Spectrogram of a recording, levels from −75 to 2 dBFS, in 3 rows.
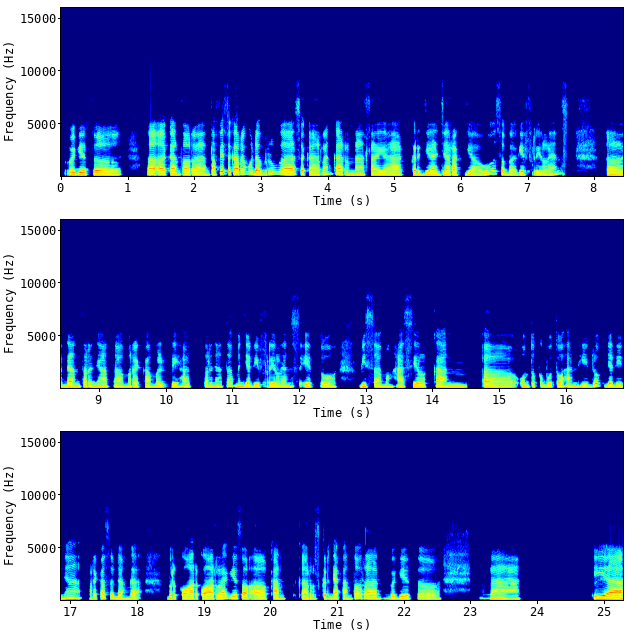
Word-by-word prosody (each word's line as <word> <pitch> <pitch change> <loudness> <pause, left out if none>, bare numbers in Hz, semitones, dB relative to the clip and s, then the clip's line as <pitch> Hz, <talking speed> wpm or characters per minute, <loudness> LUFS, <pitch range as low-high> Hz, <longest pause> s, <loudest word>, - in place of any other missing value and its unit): Begitu 180 -2 +3 0.4
heeh 185 -1 +5
kantoran, 175 -1 +2
tapi 175 +7 +3
sekarang 205 -2 +4
sudah 185 -5 +5
berubah, 195 0 +2
sekarang 180 +3 0
karena 170 -2 +1
saya 165 -2 +1 0.2
kerja 165 -2 +1
jarak 165 0 +1
jauh 165 +7 0
sebagai 165 -8 -1
freelance, 165 - -3 0.6
eee, 170 -2 +2
dan 165 -1 +2
ternyata 165 -1 -1
mereka 165 0 -2
melihat 160 0 -2 0.2
ternyata 170 +4 -3
menjadi 165 -4 0
freelance, 165 -1 -2
itu 165 -1 -2 0.4
bisa 175 0 -1
menghasilkan, 160 0 -1 0.3
eee, 155 -1 +1
untuk 175 0 -3
kebutuhan 165 0 -1
hidup, 180 +8 -1
jadinya 165 +7 -1
mereka 160 +3 -1
sudah 175 -3 0
enggak 150 -2 -1 0.4
berkoar-koar 160 -2 +3
lagi 190 +2 +2
soal 155 -4 +3
kan 160 -1 +1 0.2
harus 155 +1 -1
kerja 160 -2 +2
kantoran, 175 +2 0
begitu. 165 -2 -1 0.8
Nah 160 -3 0 1.1
Iya. 195 -3 +7
165 Hz, 105 wpm, -22 LUFS, 160-180 Hz, 1.1 s, Iya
